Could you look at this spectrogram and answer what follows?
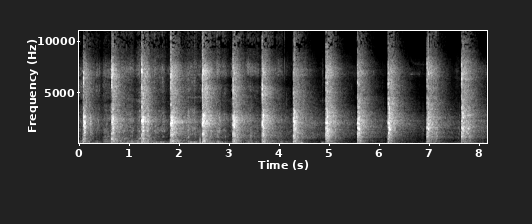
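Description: Hammer blows on the wooden boards of a raised roll-in platform, a steady run of sharp knocks a little under two a second, each ringing briefly, as a board is being hammered loose. The knocking stops near the end.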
